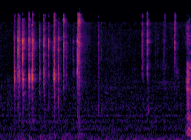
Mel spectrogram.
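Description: Keys on a computer keyboard are tapped in quick irregular bursts, close and fairly quiet, with short pauses between clusters of clicks.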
